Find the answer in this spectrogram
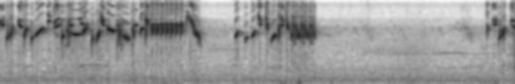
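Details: European goldfinch in the wild singing bursts of quick, tinkling twitters and sweeping whistles, a dense rattling trill closing each phrase, with short silences between bursts.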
